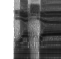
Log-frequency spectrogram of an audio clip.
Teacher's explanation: हुरूफ यरमलून का या आया है इदगाम बागुन्ना होगा यशा अल्लाह यशा बड़ी मद है मद मुत्सिल 5 अलिफ के बराबर खींच कर पढ़ेंगे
